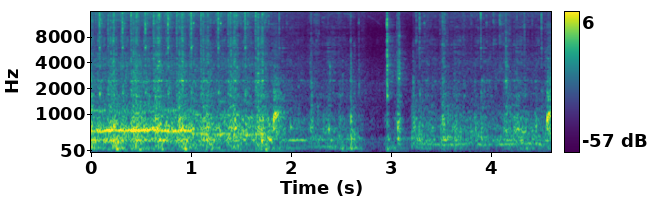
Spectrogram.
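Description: A sewing machine stitches a single layer of felt with a straight stitch, a close continuous whirring drone that slows briefly, with a short clack, then resumes, no speech.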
